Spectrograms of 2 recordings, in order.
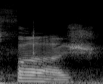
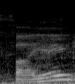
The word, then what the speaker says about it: Fage: This is Fage. Is that not how you say it? It's fier. Yeah.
